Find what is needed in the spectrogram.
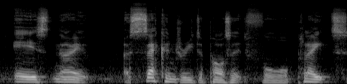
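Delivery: ordinary delivery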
